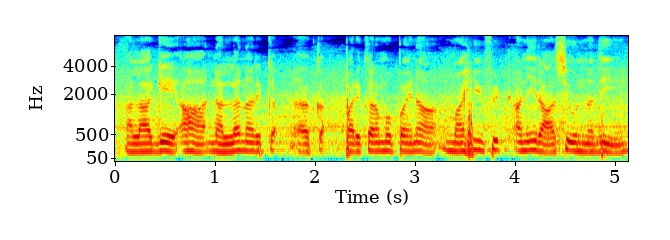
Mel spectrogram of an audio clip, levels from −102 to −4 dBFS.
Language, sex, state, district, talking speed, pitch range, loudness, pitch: Telugu, male, Telangana, Hyderabad, 130 wpm, 150-165 Hz, -15 LUFS, 160 Hz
